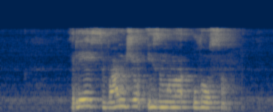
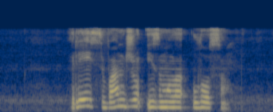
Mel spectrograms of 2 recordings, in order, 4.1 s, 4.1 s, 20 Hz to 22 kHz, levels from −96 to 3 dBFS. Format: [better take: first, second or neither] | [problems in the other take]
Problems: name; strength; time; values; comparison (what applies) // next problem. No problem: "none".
second | room echo; dies away in 0.7 s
